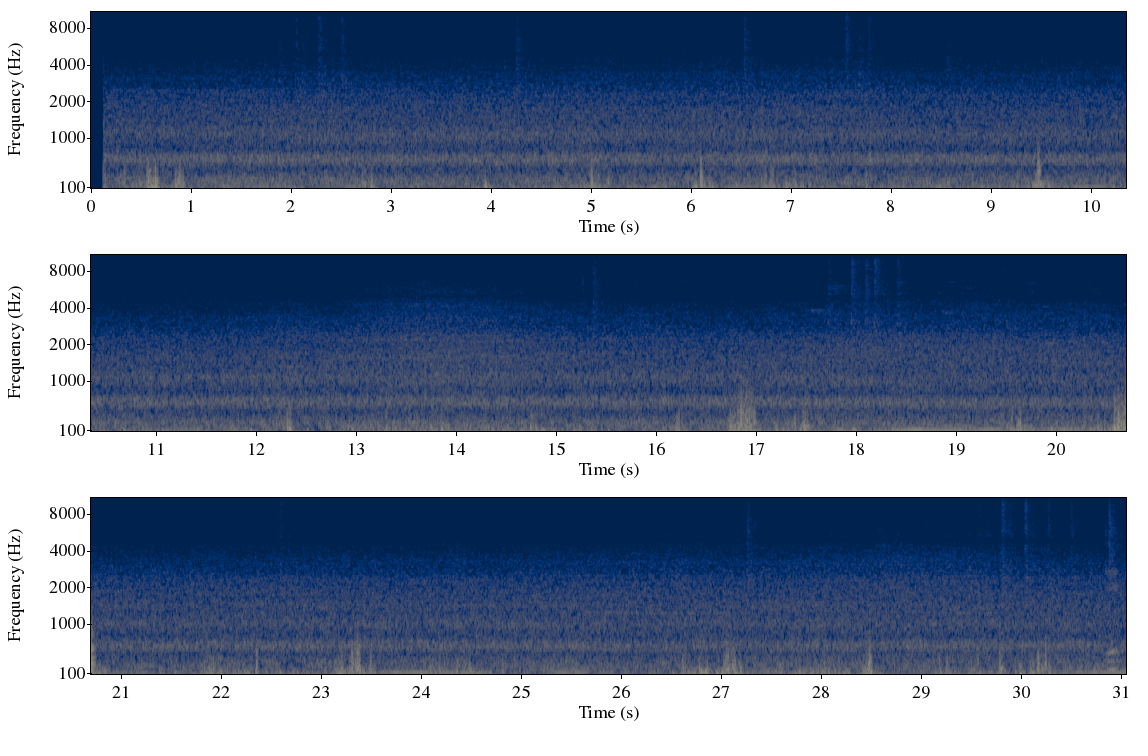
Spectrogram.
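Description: A steady low mechanical hum, like a fan or air conditioner running, with scattered soft thumps and knocks throughout and a heavier low rumble a little past the middle.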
